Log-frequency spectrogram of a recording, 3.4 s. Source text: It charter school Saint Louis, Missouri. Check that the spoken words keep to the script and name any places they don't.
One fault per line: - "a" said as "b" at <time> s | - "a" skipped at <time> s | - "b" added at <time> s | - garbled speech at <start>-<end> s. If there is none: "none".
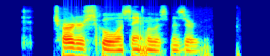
none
